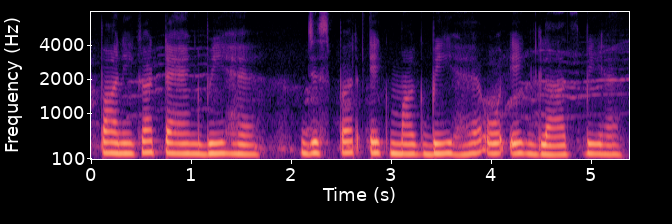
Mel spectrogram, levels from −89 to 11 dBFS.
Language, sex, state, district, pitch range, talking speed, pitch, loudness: Hindi, female, Odisha, Sambalpur, 190-210 Hz, 180 wpm, 200 Hz, -14 LUFS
